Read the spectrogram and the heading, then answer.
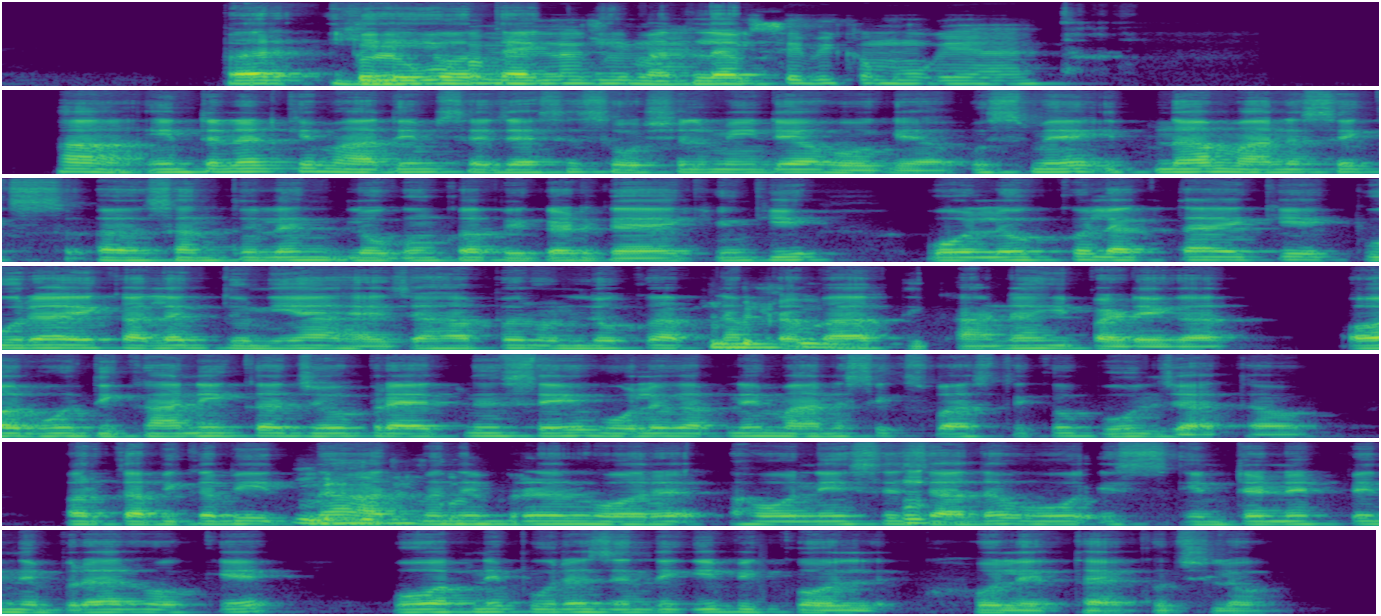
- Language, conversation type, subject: Hindi, unstructured, इंटरनेट ने आपके जीवन को कैसे बदला है?
- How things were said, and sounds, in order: "आत्मनिर्भर" said as "आत्मनिब्रर"; tapping; "निर्भर" said as "निब्रर"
